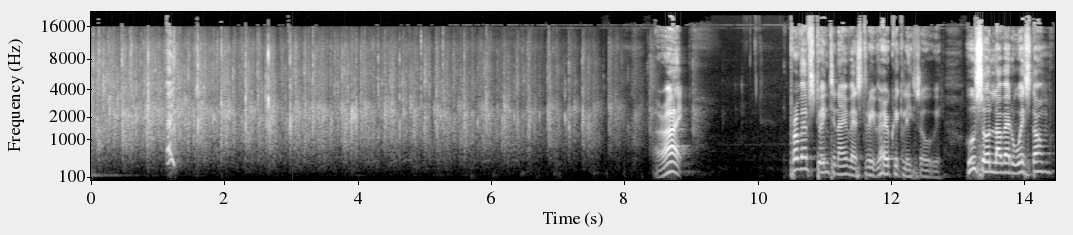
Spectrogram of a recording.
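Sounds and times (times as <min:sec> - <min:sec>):
audience clapping hands: 0:00.0 - 0:09.6
speech: 0:01.2 - 0:01.4, 0:08.5 - 0:08.9, 0:10.6 - 0:14.4.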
